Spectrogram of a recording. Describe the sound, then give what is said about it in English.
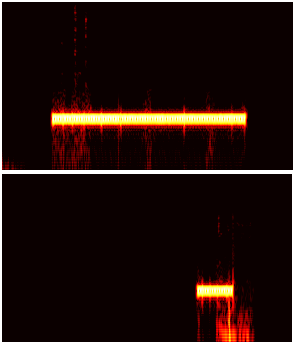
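A fake ringback tone plays on a phone call: one long, steady tone of about two seconds, then silence, then a second burst that is cut short. “Oh, and it's our favorite fake ringing.”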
